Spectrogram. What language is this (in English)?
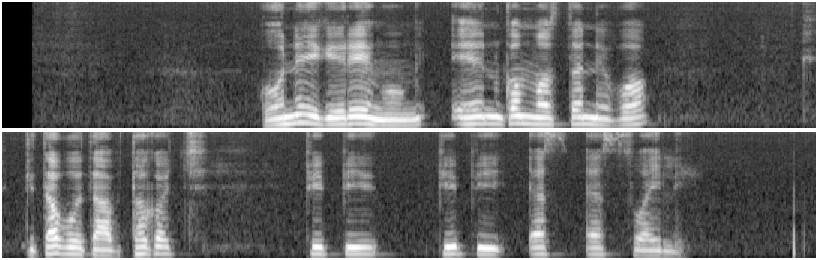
Kalenjin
